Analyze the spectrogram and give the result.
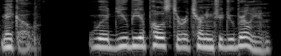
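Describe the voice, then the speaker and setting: An actor playing a cool, dangerous young Sith son, speaking in a formal, guarded, low-key way. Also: male voice, normal speed, mellow, lightly acted. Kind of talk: audio drama acting.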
